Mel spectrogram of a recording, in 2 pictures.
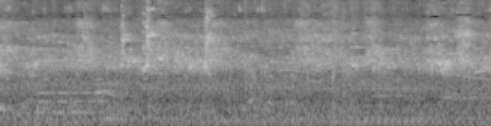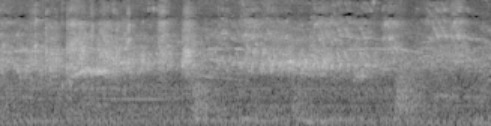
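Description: Birds chirping, a continuous high twittering with a few short clearer calls mixed in.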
